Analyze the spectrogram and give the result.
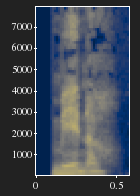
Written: mænner

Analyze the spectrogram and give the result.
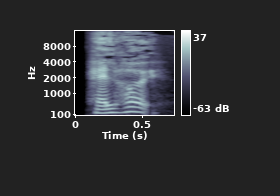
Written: halvhøj

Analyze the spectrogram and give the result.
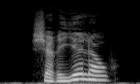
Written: sharialov

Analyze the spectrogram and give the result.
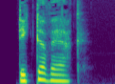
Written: digterværk

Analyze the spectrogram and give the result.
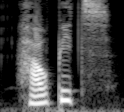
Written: haubits

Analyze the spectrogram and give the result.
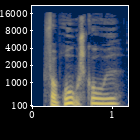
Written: forbrugsgode

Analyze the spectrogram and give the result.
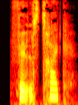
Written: fællestræk

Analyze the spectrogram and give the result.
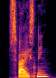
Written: svejsning

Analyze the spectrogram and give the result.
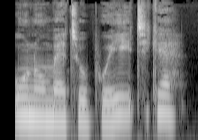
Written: onomatopoietikon

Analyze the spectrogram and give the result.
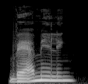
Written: VEJRMELDING

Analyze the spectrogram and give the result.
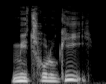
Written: meteorologi

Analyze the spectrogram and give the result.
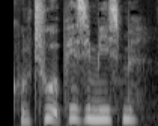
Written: kulturpessimisme

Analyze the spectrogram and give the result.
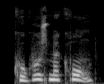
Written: KOKOSMAKRON

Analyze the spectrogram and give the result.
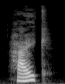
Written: hike

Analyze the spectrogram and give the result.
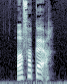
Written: offergøre

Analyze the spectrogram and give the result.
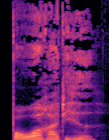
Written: borgerrettighed

